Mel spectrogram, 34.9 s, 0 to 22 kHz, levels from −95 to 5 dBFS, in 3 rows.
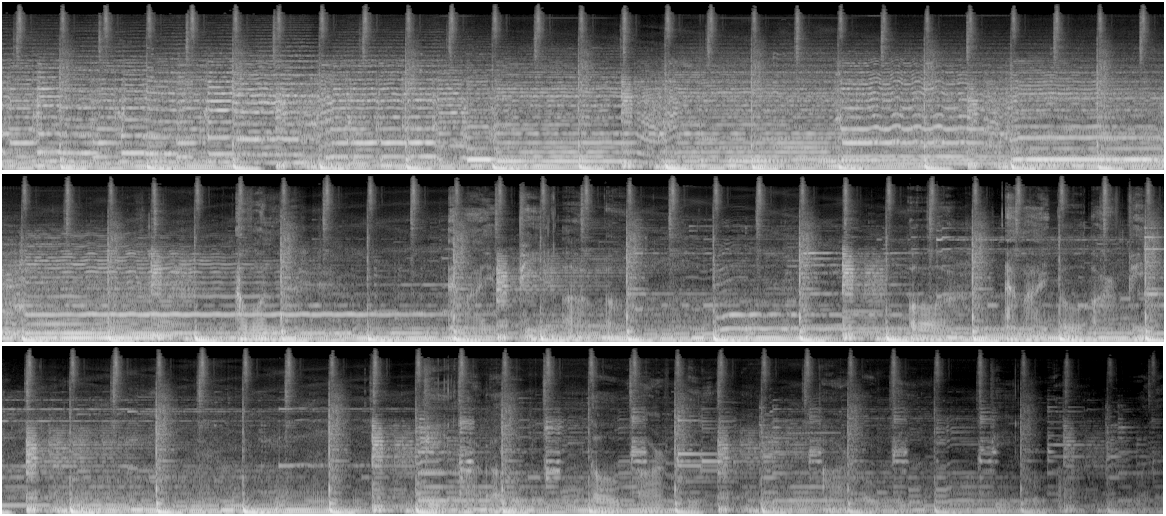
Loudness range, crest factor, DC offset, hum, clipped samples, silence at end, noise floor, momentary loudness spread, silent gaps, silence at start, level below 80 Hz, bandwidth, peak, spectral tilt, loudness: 10 LU; 12 dB; under 0.1%; none; under 0.1%; 0.35 s; -36 dBFS; 12 LU; none; 0 s; -18 dBFS; over 20 kHz; -2 dBFS; -6.5 dB/octave; -15 LUFS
